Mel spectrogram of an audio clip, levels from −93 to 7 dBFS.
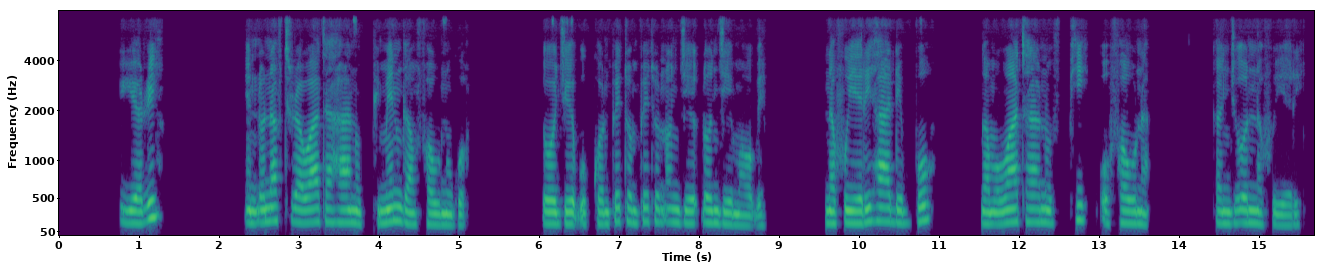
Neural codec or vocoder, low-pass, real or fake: none; 7.2 kHz; real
